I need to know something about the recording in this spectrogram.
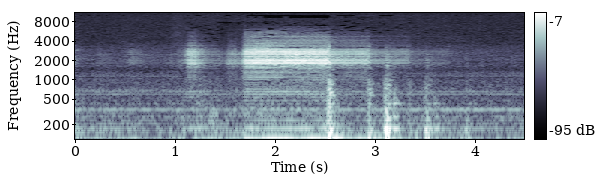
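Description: Electric guitar rig making noise over a steady amplifier hum: a short buzz about a second in, then a louder buzz lasting about a second, followed by three sharp clicks.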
